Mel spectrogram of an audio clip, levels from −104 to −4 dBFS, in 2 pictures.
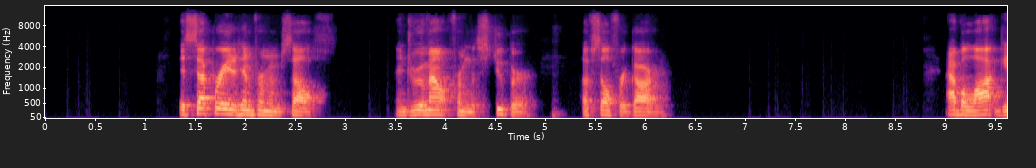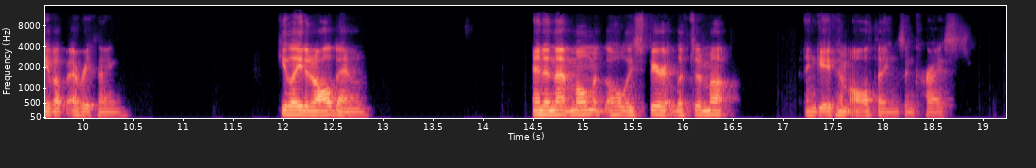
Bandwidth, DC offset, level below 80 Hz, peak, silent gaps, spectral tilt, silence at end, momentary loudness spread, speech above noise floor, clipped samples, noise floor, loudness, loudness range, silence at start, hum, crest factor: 12.5 kHz; under 0.1%; -70 dBFS; -6 dBFS; none; -5.5 dB/octave; 0.55 s; 15 LU; over 66 dB; under 0.1%; under -90 dBFS; -24 LUFS; 6 LU; 1.35 s; none; 22 dB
